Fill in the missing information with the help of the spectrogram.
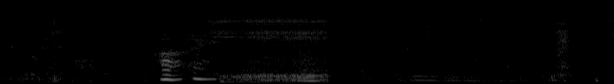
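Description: Rough, rattling snorts and a drawn-out low snore from a sleeping dog, with faint room noise; snoring.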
